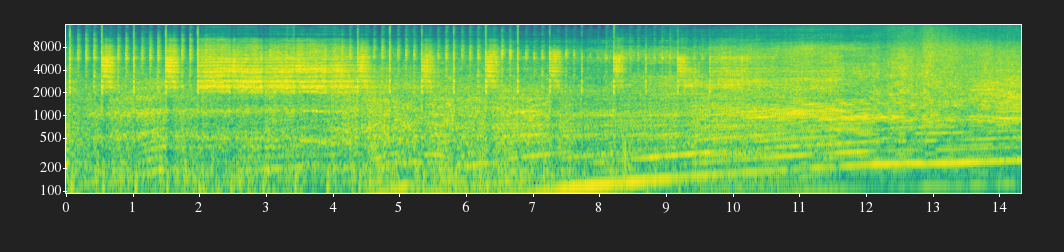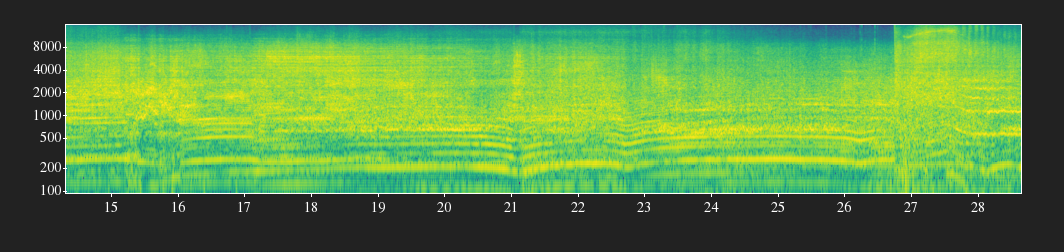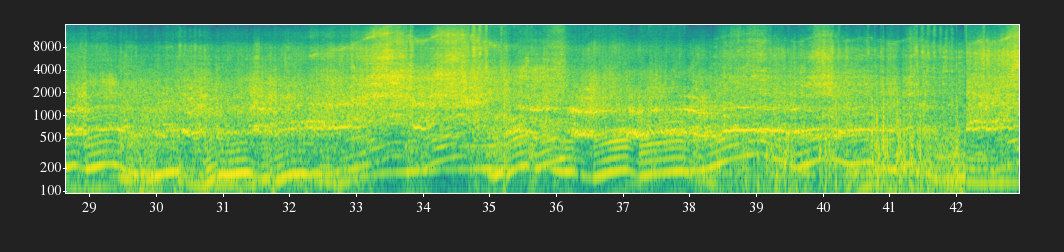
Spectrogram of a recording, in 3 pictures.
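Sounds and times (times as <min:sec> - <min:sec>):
car engine revving: 0:00.0 - 0:42.9
tyres squealing: 0:27.0 - 0:41.1.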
